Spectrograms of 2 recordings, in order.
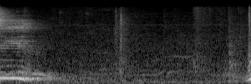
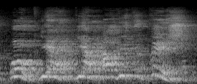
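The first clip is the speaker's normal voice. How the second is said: eager; 7 semitones higher than usual. Retold or imitated. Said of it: "Peter goes".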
